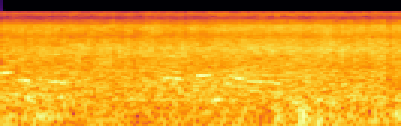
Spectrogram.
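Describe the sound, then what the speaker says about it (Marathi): Heavy monsoon downpour in Thane, a dense steady hiss of rain filling the whole clip at an even level, with faint voices underneath. "ठाणे, कल्याण आणि डोंबिवली या ठिकाणी सध्या मुसळधार पाऊस सुरू आहे."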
